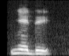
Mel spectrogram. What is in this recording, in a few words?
"yẽde", moore; do in order to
